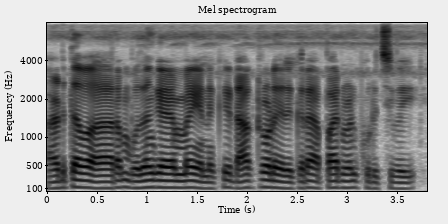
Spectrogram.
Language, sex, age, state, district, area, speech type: Tamil, male, 30-45, Tamil Nadu, Tiruchirappalli, rural, read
